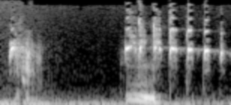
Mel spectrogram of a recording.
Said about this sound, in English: that is the sound of a bald eagle. I mean, that one little part just sounds like it's eating something. Yeah. It's chewing on something. Or it's got something in its throat.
